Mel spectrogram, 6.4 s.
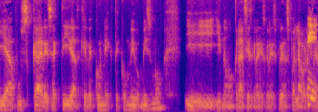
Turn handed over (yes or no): yes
